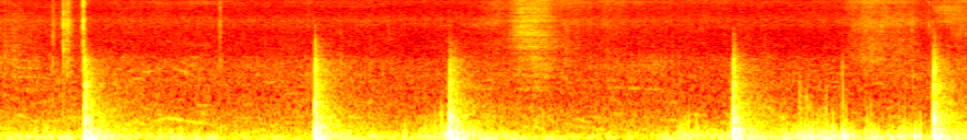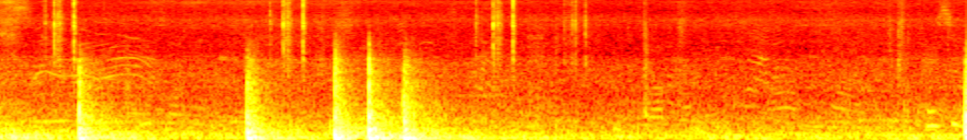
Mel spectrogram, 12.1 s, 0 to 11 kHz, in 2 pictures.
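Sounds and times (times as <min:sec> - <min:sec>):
firework shells booming: 0:00.0 - 0:09.6
faint firework crackles: 0:00.0 - 0:12.0.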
